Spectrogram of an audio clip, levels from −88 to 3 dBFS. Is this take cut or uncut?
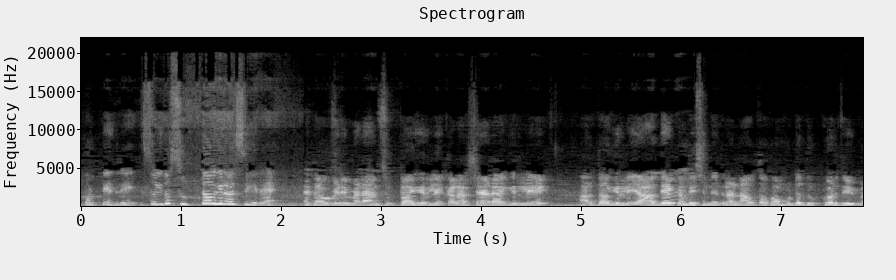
cut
